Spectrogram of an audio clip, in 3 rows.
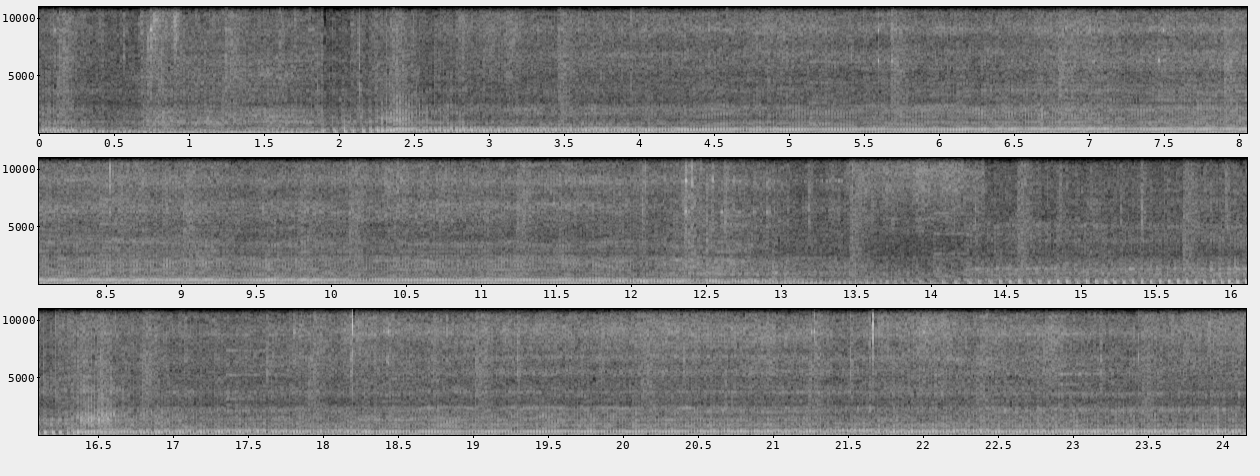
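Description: A Suzuki DRZ400SM supermoto motorcycle is ridden with its single-cylinder engine droning loud and close, rising and falling through gear changes with a brief drop in revs midway, plus wind rush and light clatter.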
